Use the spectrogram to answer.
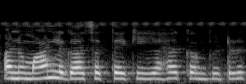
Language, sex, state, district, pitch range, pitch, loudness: Hindi, female, Haryana, Rohtak, 265-280 Hz, 270 Hz, -16 LUFS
